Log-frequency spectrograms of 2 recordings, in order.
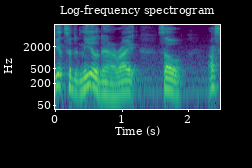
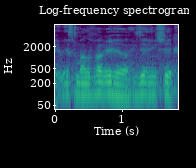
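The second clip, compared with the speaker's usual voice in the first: low, soft mocking mutter; muttered aside; 6 semitones lower, 11 dB quieter than usual. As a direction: mutter it under your breath with scorn. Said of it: "He was like".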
